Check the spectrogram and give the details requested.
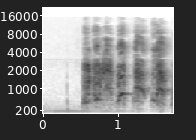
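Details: Pet cockatoo grumbling while trying to scare away a mosquito: a low hum, then a burst of harsh, throaty, rhythmic squawking syllables.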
